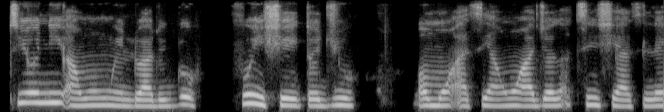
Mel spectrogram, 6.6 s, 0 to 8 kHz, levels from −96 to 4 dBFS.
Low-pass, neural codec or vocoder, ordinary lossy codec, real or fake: 7.2 kHz; none; Opus, 24 kbps; real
